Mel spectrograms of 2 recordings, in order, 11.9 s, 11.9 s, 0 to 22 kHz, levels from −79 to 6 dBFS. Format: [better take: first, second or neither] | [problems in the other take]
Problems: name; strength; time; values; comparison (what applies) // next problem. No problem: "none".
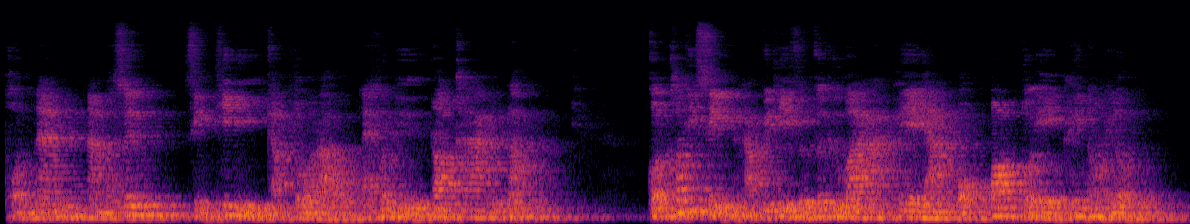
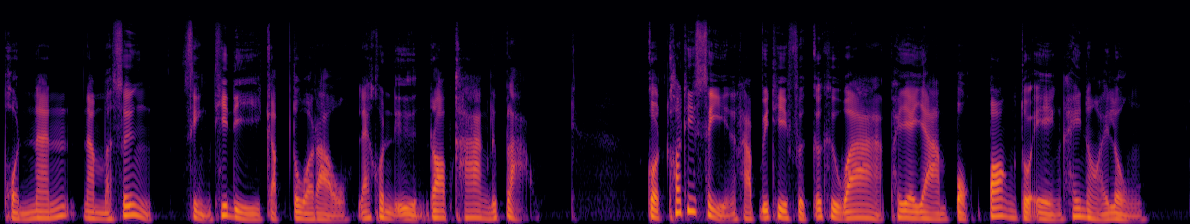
second | room echo; strong; dies away in 1.3 s // off-mic speech; far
